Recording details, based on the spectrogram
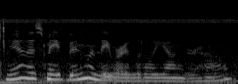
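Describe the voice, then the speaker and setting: A woman's voice: fairly low pitch, animated, quick pace, vocal fry, mellow, slight background noise. A woman hosting a children's read-along in casual chat, asking encouraging questions in a teacherly way. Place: outdoors on a marshy trail.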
